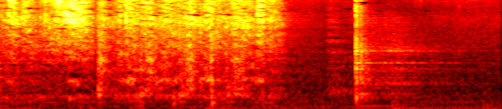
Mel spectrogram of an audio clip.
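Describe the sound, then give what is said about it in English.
Whisking lemon juice and black pepper gives a soft, busy scraping swirl of quick strokes at a quiet level, which thins out before a single sharp clink near the end. “Okay, so whisking.”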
